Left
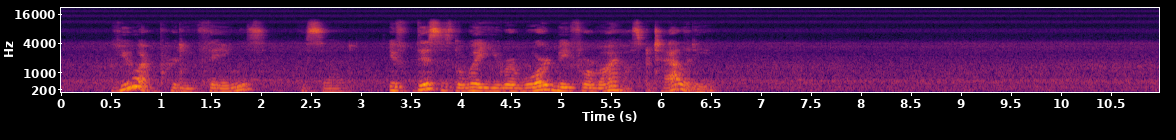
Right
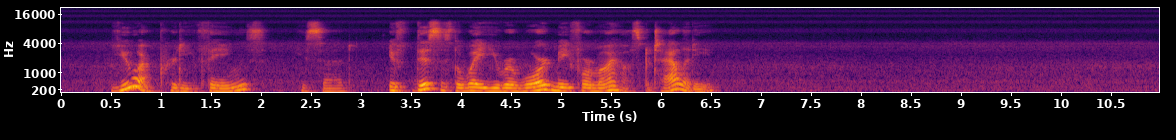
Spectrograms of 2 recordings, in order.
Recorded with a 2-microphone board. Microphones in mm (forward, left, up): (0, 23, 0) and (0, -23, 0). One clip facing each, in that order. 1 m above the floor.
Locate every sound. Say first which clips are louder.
0.5 s a woman speaking: right 7 dB; 60° right (ahead or behind), 0.7 m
